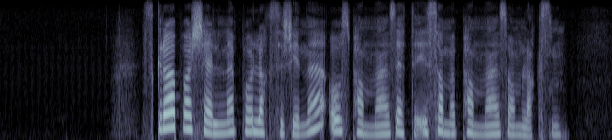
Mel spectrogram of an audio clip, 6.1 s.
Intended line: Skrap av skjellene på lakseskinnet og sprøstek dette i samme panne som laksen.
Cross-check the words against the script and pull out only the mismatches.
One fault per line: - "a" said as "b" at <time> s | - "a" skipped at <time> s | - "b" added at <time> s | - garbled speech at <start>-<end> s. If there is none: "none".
- "sprøstek" said as "panne" at 3.6 s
